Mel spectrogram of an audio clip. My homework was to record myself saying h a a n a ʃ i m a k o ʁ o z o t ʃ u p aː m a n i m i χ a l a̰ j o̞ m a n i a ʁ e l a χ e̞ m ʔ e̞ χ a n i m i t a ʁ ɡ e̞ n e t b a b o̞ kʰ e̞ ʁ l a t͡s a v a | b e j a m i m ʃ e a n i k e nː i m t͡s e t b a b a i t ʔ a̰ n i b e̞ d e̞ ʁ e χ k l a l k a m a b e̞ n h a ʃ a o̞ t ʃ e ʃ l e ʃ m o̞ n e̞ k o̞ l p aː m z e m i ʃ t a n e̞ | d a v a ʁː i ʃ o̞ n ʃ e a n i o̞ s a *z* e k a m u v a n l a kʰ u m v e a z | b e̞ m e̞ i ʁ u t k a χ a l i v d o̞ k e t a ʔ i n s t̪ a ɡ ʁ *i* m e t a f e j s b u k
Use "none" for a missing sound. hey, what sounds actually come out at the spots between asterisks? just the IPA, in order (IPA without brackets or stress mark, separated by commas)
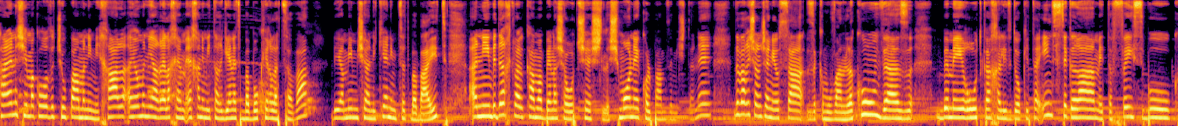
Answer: z, a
